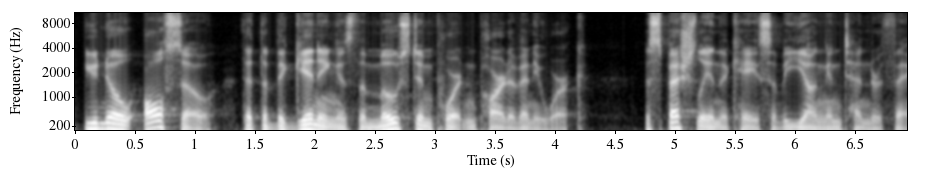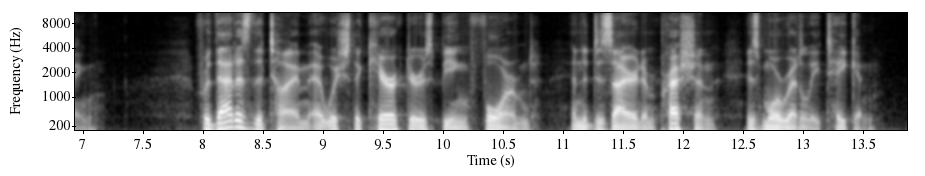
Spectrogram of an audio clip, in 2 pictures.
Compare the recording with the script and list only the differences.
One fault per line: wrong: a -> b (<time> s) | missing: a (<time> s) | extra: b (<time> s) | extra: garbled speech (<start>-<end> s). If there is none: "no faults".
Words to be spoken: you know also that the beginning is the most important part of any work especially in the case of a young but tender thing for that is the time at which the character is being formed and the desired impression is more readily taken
wrong: but -> and (6.3 s)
